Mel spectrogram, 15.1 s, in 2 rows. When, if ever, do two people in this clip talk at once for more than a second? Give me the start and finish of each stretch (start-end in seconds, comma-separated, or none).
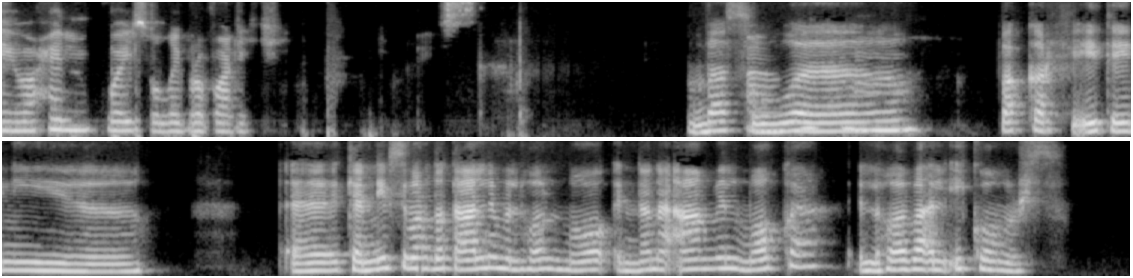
none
